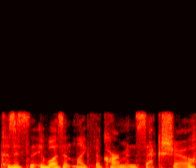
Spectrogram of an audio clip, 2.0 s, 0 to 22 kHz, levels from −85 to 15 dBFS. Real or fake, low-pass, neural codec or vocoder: fake; 7.2 kHz; vocoder, 44.1 kHz, 80 mel bands, Vocos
